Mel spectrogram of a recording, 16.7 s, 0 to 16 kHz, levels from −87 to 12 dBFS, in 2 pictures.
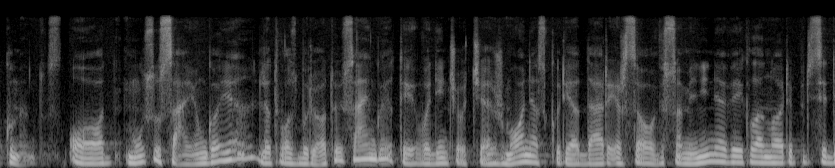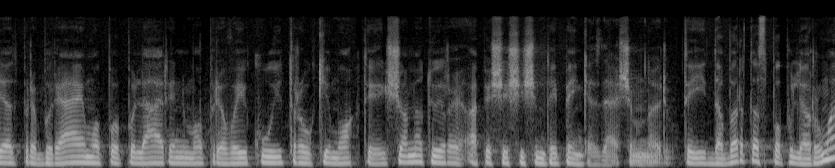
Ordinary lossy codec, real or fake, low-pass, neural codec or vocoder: AAC, 96 kbps; real; 10.8 kHz; none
